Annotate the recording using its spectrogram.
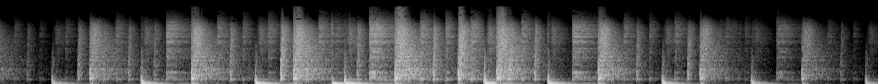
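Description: Addictive Drums 2 sampled drum-kit loop of kick, snare and cymbals, playing through an EQ-based multiband compressor into a clipper. The makeup clip gain is turned up, so the beat gets louder and more squashed through the middle, then eases back as the gain is lowered.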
